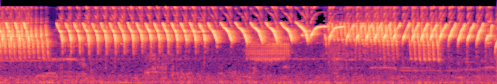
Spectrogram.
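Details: Canary in long-duration vigorous song, used as a tutor for young canaries learning to sing: rapid trills of repeated notes, then a run of falling slurred whistles, then buzzy rolled phrases resuming.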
